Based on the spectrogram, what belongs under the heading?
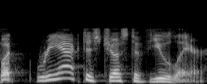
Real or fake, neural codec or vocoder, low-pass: fake; vocoder, 44.1 kHz, 128 mel bands, Pupu-Vocoder; 5.4 kHz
